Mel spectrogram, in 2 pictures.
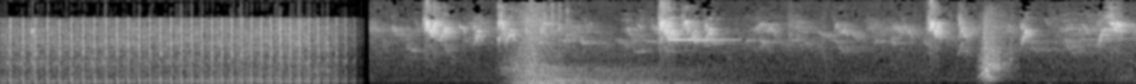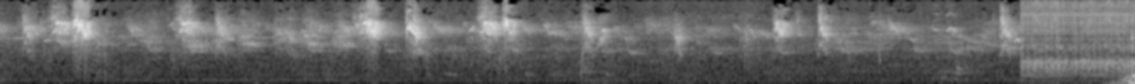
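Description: A small engine runs with a rapid, even pulse for the first few seconds and then cuts off abruptly. Birds then chirp repeatedly in short high calls, with a brief low rumble about five seconds in. Music comes in near the end.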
